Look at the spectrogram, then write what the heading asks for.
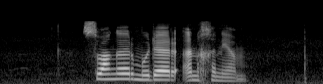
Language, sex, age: Afrikaans, female, 19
